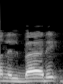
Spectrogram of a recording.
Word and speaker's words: البارئ: كذلك سؤالك الثاني، كيف نقف على قوله تعالى في سورة الحشر هو الله الخالق البارئ المصور، أيضا البارئ كتبت الهمزة على ياء فنقف عليها على همزة والياء كرسي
